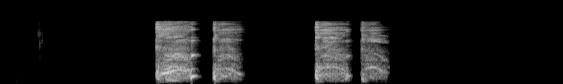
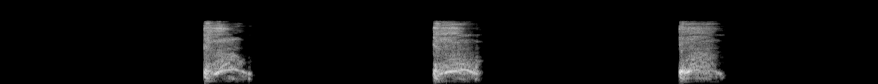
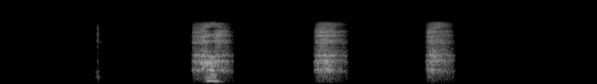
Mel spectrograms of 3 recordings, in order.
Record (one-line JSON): {"cough_length": "5.6 s", "cough_amplitude": 30373, "cough_signal_mean_std_ratio": 0.36, "three_cough_length": "8.8 s", "three_cough_amplitude": 30852, "three_cough_signal_mean_std_ratio": 0.29, "exhalation_length": "6.0 s", "exhalation_amplitude": 10941, "exhalation_signal_mean_std_ratio": 0.3, "survey_phase": "beta (2021-08-13 to 2022-03-07)", "age": "65+", "gender": "Female", "wearing_mask": "No", "symptom_cough_any": true, "symptom_runny_or_blocked_nose": true, "symptom_sore_throat": true, "symptom_fatigue": true, "smoker_status": "Never smoked", "respiratory_condition_asthma": false, "respiratory_condition_other": false, "recruitment_source": "Test and Trace", "submission_delay": "1 day", "covid_test_result": "Positive", "covid_test_method": "RT-qPCR", "covid_ct_value": 28.0, "covid_ct_gene": "ORF1ab gene", "covid_ct_mean": 28.4, "covid_viral_load": "480 copies/ml", "covid_viral_load_category": "Minimal viral load (< 10K copies/ml)"}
